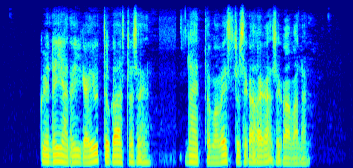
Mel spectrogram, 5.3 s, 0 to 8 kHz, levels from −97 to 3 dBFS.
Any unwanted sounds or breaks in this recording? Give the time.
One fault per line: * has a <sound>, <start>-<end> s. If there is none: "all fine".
all fine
